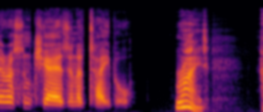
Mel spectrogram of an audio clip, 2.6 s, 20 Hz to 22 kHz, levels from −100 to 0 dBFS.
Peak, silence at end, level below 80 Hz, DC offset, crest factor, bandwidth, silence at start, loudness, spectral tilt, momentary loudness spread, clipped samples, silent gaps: -6 dBFS; 0.55 s; -74 dBFS; under 0.1%; 18 dB; 15 kHz; 0 s; -22 LUFS; -4 dB/octave; 14 LU; under 0.1%; 1.43-1.48 s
